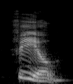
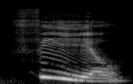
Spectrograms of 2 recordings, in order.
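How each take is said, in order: First: The long vowel has a natural, everyday length. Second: The long vowel is stretched out and exaggerated. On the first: "In reality, it would sound more like" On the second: "I'm exaggerating the sound a little bit"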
